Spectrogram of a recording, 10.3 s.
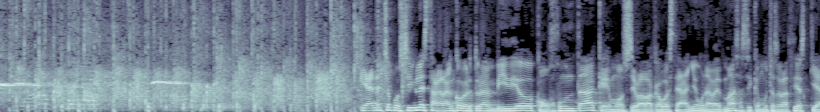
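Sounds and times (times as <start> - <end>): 
whistle-like tone: 0.0 - 0.5, 1.8 - 2.4
crowd applauding: 0.0 - 4.9
speech: 4.5 - 10.2.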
